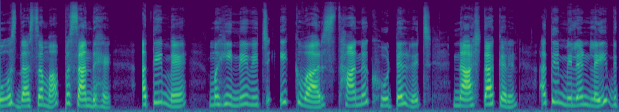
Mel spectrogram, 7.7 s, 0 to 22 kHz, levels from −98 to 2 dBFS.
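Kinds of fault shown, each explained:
No kinds of fault are heard in this speech recording.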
